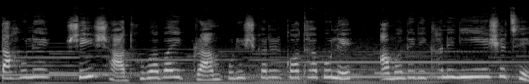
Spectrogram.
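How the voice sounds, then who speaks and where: A woman voicing a bold, commanding young princess in a cartoon, firm and deliberate. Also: high voice, over music, close to an everyday voice. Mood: calm, explaining. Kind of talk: cartoon voice acting.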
